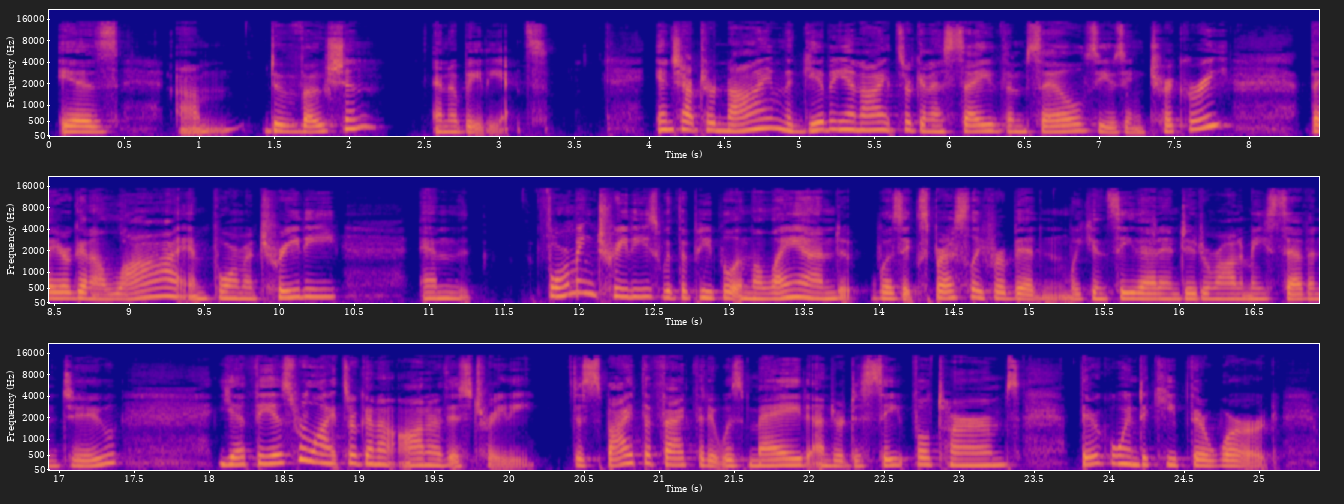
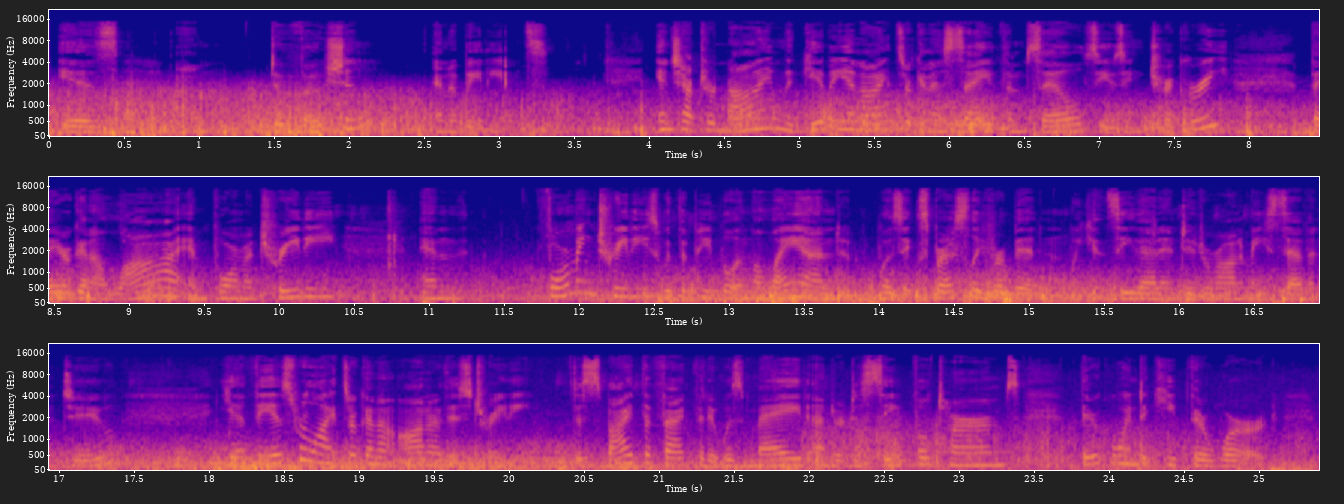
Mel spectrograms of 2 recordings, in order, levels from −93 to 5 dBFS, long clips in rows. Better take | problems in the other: first | rain or running water; very loud; throughout; 1 dB above the speech

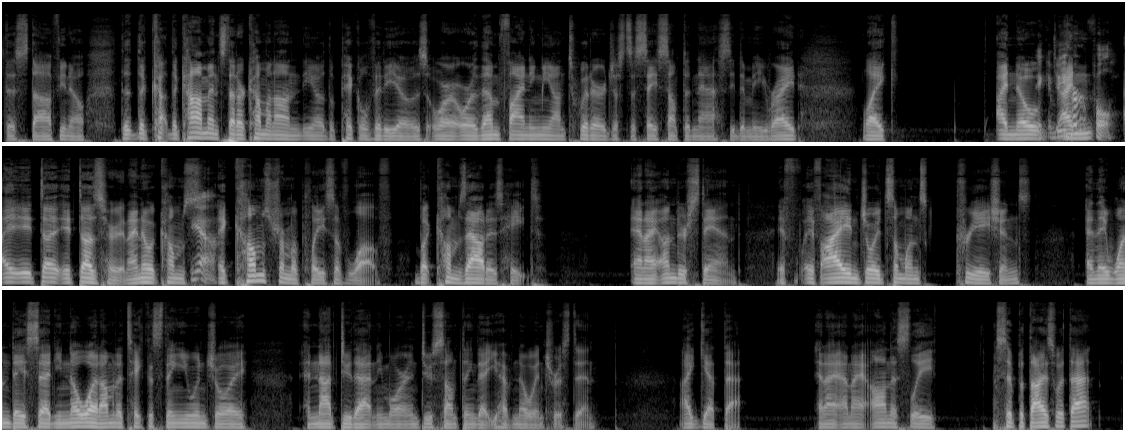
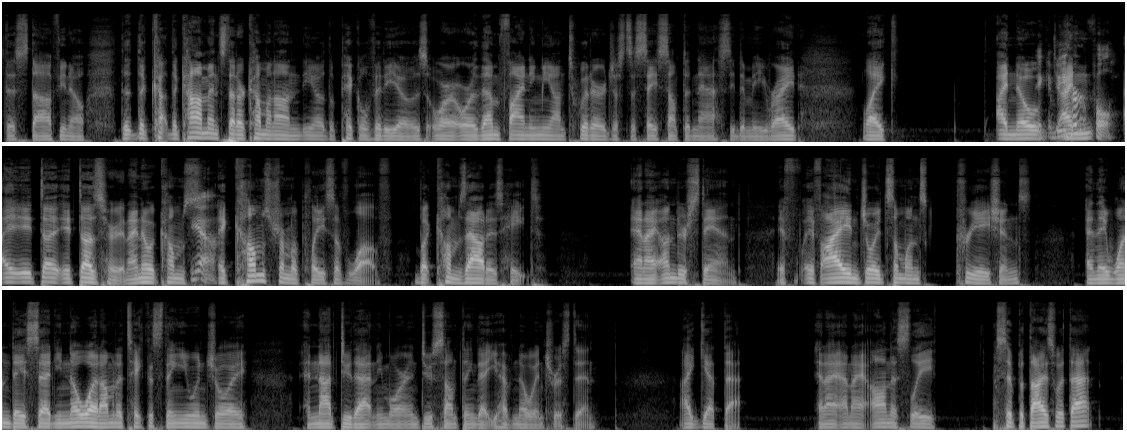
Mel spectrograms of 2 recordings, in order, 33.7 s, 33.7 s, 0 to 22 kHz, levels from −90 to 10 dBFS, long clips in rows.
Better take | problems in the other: neither | none

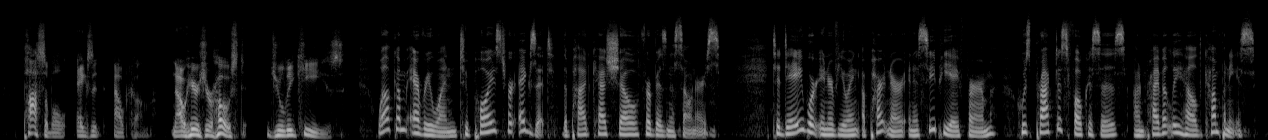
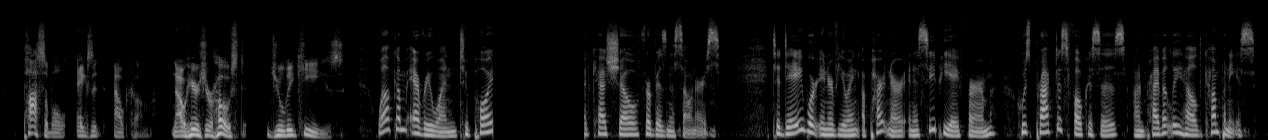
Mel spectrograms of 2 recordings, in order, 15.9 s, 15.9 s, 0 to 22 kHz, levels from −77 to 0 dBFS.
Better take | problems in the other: first | audio cutting out; at 6 s for 1 s

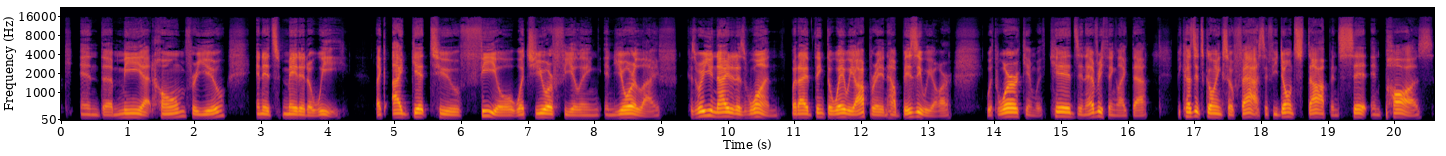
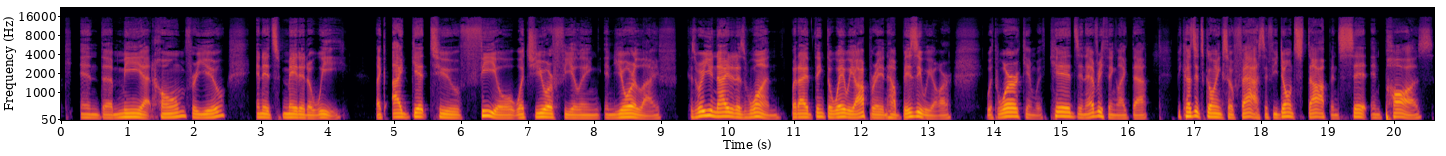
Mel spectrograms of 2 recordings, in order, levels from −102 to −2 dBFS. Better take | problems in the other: second | thin; somewhat; fading below 300 Hz

